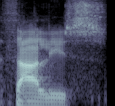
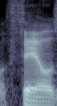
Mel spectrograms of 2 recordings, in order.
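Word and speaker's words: Thales: another good quote by thalis you know thals is how you say it in English CH yes you know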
